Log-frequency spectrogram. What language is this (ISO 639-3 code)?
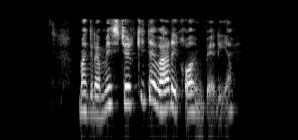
kat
